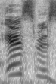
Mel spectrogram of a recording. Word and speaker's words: isthmus: do you remember the trivia question can you pronounce the question what is an ismos an isthmus is a narrow piece of land that joins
